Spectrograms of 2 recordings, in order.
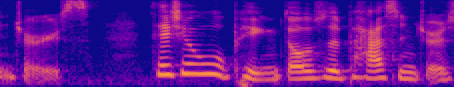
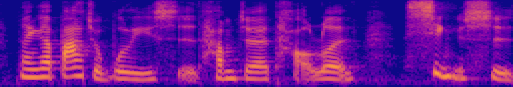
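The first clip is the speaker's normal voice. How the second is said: usual speaking voice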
